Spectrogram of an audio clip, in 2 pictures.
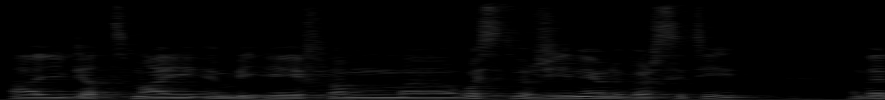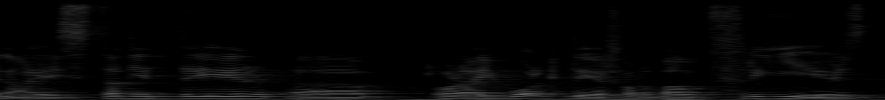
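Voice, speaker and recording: A man, speaking as a guest on an interview podcast in a polite, steady and methodical way. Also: medium pitch, unhurried. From Syria. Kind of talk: conversational interview. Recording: roomy echo.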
